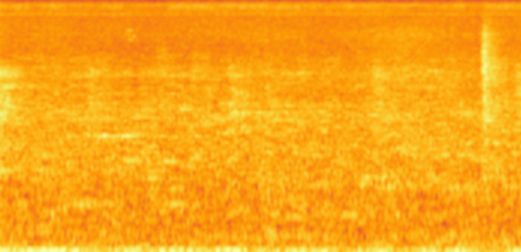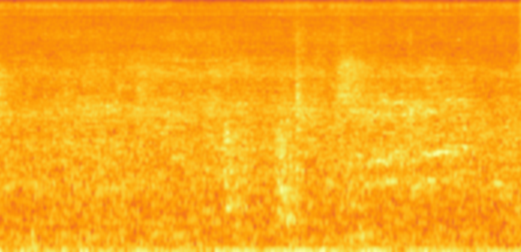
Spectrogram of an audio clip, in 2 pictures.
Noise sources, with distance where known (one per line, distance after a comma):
non-machinery impact
music from a fixed source, far
dog barking or whining, far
